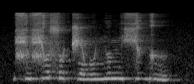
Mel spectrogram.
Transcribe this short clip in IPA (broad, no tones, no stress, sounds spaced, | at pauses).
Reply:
ɕ ɵ ɕ ʊ s o t͡ʃ ɛ w o ɲ ɵ ŋ ə ç ə ɡ ɯ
